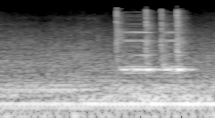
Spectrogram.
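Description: Three quick electronic beeps from a GAL JetPlus elevator car button, about a second and a quarter in, over a steady low hum.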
